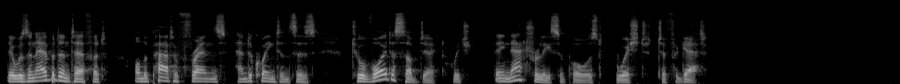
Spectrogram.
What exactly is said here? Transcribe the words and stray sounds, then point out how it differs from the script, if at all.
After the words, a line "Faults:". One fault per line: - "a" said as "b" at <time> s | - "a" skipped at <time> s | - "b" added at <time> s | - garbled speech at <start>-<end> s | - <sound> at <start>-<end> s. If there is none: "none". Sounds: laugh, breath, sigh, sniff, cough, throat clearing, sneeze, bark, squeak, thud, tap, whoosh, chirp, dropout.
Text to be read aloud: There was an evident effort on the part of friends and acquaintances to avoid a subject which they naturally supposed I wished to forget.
There was an evident effort on the part of friends and acquaintances to avoid a subject which they naturally supposed wished to forget.
Faults:
- "I" skipped at 6.0 s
